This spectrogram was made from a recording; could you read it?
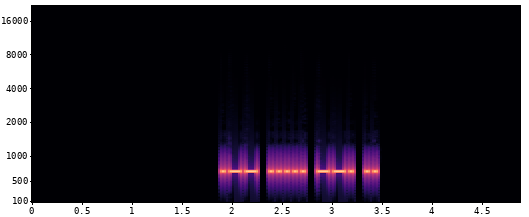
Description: Morse code, heard as a keyed tone, about 30 wpm, 700 Hz. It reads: W5GI
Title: USA Call Signs - 4 Characters - 30wpm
